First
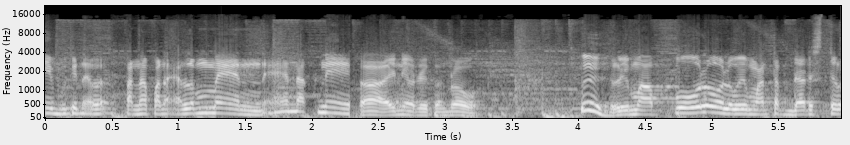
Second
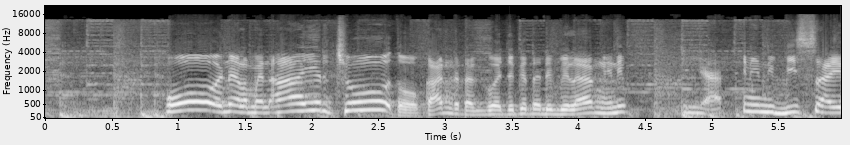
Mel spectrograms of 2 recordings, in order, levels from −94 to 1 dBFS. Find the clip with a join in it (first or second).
first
